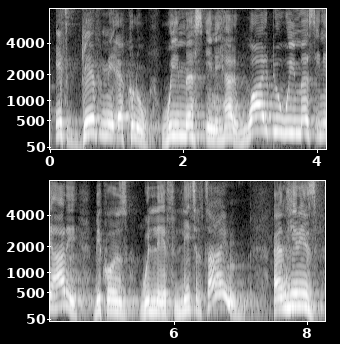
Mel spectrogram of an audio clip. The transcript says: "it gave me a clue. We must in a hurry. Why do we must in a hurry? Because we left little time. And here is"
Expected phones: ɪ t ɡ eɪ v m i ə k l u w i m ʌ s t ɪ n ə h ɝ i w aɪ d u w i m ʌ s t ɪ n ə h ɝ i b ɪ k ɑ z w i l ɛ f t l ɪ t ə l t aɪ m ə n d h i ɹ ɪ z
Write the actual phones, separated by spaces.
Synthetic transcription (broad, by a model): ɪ t ɡ eɪ v m i ə k l u w i m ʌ s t ɪ n ə h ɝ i w aɪ d u w i m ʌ s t ɪ n ə h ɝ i b ɪ k ɑ z w i l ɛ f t l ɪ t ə l t aɪ m ə n d h i ɹ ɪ z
